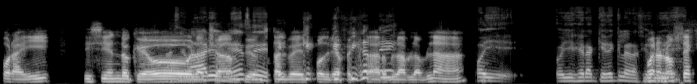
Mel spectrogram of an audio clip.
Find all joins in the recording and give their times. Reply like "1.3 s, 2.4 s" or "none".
2.7 s, 4.7 s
